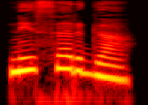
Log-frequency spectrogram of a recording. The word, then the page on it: ನಿಸರ್ಗ: niśarga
